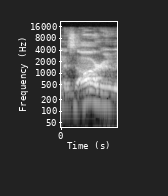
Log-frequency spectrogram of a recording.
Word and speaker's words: Masaru: It's spelled Masaru, so like I just say Mazaru, but there's almost like a roll on the R that sounds like a Spanish thing. It it's not a Spanish roll.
